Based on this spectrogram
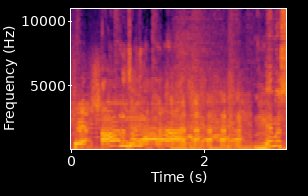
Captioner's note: laughing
